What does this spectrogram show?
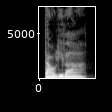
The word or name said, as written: dagligvare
